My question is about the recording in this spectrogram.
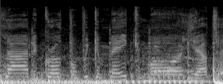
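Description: Suzuki Raider 150 Fi motorcycle engine running on the move, under a hip-hop track with rapped vocals and a steady beat.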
